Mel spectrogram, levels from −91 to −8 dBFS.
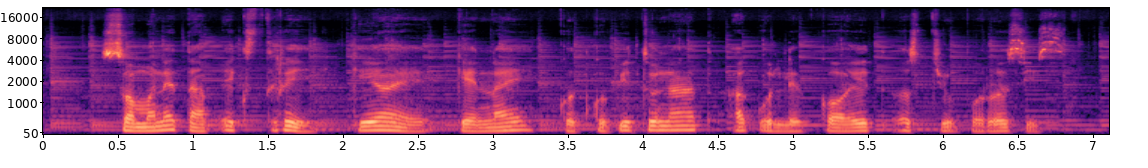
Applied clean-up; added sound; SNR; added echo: none; Acoustic guitar; 16 dB; none.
